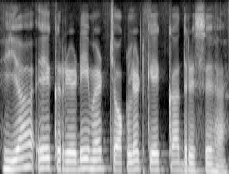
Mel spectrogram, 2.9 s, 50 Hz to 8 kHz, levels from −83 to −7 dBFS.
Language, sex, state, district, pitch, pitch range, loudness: Hindi, male, Jharkhand, Palamu, 145 Hz, 130-155 Hz, -14 LUFS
